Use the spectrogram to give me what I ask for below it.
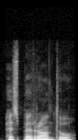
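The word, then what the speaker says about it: Esperanto: Four syllables and the accented syllable is always the second to last syllable. The So, this is pronounced espiranto.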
